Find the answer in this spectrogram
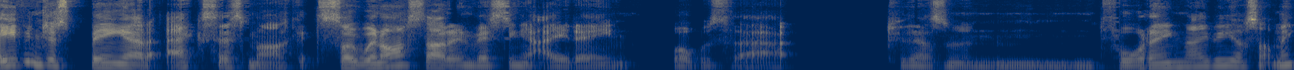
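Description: In an Australian accent, a man speaks at a very fast pace in a medium pitch with very wide pitch swings and vocal fry, in a dry, close sound with no echo. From Western Australia. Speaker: investment content creator. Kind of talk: casual chat.

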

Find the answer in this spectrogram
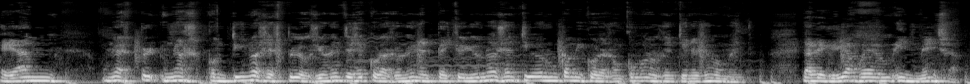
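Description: A man speaks at a moderate pace with a fairly high pitch, very even loudness, and fairly even intonation, over noticeable background noise and audible room echo. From Antioquia, Colombia. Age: 80s+. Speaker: retired photographer. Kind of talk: life story interview. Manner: halting, with fillers and restarts.

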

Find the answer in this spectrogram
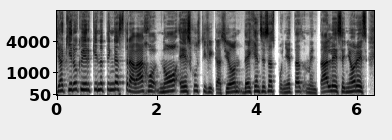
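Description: In a northern Mexican accent, a man with a high pitch and lively intonation speaks at a fairly slow pace with hardly any pauses and very even loudness, the sound dry and close with no echo. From Chihuahua, northern Mexico. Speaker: podcast co-host. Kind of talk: comedic news commentary.

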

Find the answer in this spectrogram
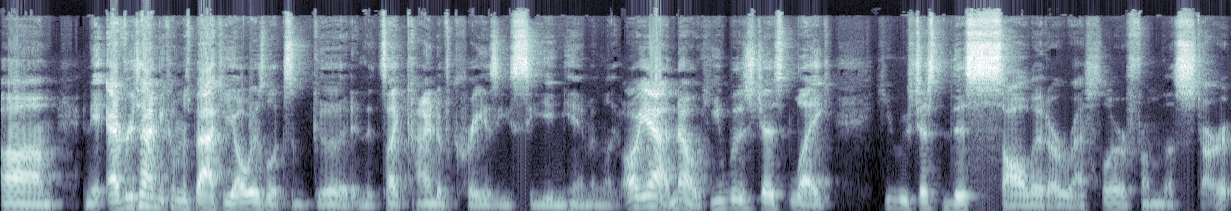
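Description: A man with an American accent and an ordinary speaking voice, medium pitch, lively intonation, big swings in loudness and hardly any pauses. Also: moderate pace. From US Pacific Northwest, Seattle. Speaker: wrestling podcast co-host. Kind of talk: casual chat.

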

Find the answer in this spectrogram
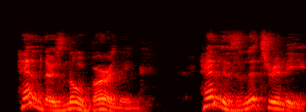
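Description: The voice is somewhat breathy and moves at a moderate pace amid audible room echo. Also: man. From Malta. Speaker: veterinary student. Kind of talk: casual chat.

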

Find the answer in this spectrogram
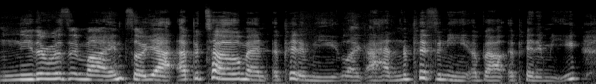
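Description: A woman's animated voice at medium pitch and moderate pace, with hardly any pauses, ordinary pitch variation and noticeable background noise. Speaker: podcast co-host. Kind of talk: casual chat. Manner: giggly, animated.

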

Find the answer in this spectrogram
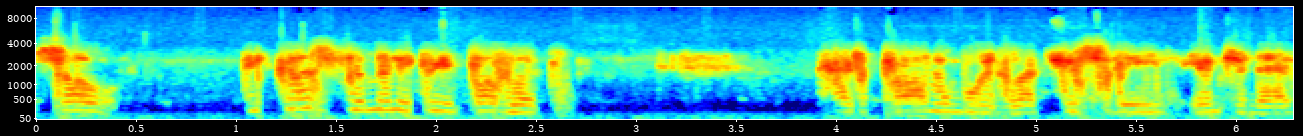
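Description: Noticeable background noise sits behind a man who speaks at a high pitch and a moderate pace. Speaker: imprisoned guest on call-in show. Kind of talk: phone interview. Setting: phone call from prison cell.

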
